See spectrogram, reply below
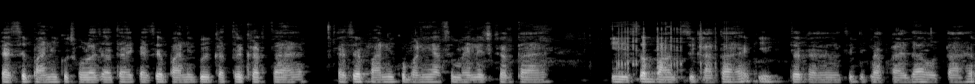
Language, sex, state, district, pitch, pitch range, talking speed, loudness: Hindi, male, Bihar, Purnia, 115 Hz, 110-115 Hz, 190 wpm, -25 LUFS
